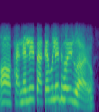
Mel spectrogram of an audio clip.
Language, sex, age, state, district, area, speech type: Assamese, female, 45-60, Assam, Sivasagar, rural, conversation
